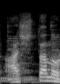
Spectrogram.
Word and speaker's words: 未来: えー、海運ワクワクコンパス、ね、未来と書いて明日と読ませますけど、明日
